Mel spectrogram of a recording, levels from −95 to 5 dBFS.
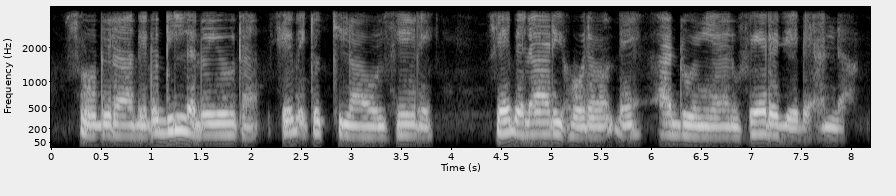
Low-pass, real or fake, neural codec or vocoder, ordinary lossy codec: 3.6 kHz; fake; codec, 44.1 kHz, 3.4 kbps, Pupu-Codec; none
